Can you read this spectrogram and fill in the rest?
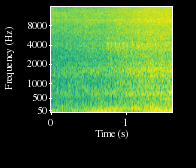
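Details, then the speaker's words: Manual car in first gear, clutch balanced with slight throttle while held by the handbrake: engine hum grows slightly louder and deeper as the clutch reaches the bite point, smooth engagement with no judder, normal. "Tu entends alors un tout petit peu le moteur monter dans les tours"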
